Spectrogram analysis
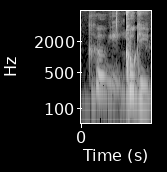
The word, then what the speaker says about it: Coogie: Like, he's the one who told Ronnie the description of Coogie. That's how you pronounce his name. Of Coogie.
